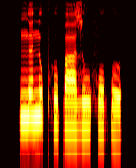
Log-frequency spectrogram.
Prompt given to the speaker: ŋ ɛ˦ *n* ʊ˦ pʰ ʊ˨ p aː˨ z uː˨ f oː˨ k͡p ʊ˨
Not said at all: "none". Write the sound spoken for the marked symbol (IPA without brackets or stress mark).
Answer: n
